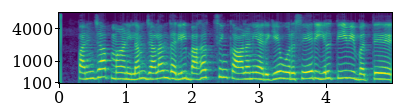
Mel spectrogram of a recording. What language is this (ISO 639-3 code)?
tam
